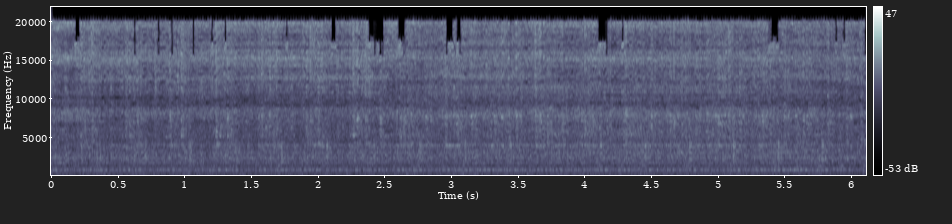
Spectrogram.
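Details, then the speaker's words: Toyota FJ40 Land Cruiser that sat for a while, just started with the choke linkage stuck on: a steady raised idle with an even hum and a thin whistle; a fast idle with the choke on. "It's alive! Choke's still on. I'm going to ease it off now."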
